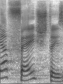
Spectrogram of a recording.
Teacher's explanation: Então esse a festas, ó, ganhou uma tonicidade, né? Uma força, enquanto que o primeiro foi átono.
